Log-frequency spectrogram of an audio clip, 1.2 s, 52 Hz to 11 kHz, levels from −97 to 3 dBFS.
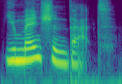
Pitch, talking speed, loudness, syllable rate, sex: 240 Hz, 145 wpm, -14 LUFS, 4.7 syllables/s, female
